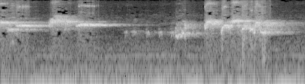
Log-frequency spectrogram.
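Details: Red-whiskered bulbul singing in 'ché' song training: bright whistled warbling phrases, a loud run at the start, a softer dip midway, then a strong rising burst and a slurred ending.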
